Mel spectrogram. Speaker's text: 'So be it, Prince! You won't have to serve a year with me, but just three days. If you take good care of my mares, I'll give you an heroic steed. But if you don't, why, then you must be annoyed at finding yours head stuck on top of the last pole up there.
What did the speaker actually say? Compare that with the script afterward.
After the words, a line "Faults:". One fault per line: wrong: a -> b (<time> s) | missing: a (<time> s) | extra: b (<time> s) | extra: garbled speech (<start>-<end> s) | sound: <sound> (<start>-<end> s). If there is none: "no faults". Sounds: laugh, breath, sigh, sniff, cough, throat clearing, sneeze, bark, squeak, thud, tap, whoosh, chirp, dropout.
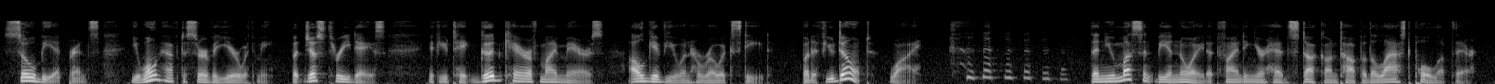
'So be it, Prince! You won't have to serve a year with me, but just three days. If you take good care of my mares, I'll give you an heroic steed. But if you don't, why, then you mustn't be annoyed at finding your head stuck on top of the last pole up there.
Faults:
sound: laugh (9.5-10.7 s)
wrong: must -> mustn't (11.1 s)
wrong: yours -> your (12.5 s)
